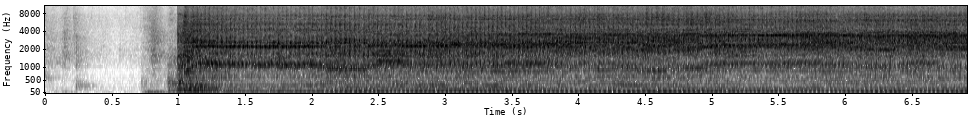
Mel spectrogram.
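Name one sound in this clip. A power drill whirs steadily.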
